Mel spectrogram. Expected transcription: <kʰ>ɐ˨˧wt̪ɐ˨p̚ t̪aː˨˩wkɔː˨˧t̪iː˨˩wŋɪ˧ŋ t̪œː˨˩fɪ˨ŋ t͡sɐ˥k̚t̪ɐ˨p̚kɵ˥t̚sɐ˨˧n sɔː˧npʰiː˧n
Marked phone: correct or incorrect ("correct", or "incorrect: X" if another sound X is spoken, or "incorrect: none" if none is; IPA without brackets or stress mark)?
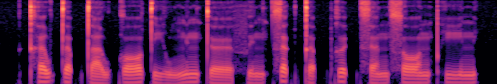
correct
